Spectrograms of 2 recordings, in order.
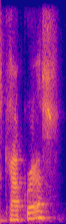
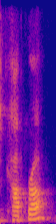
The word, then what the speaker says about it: Capgras: So number one is Capgras, otherwise known as Capgras, if you're going to pronounce it right.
